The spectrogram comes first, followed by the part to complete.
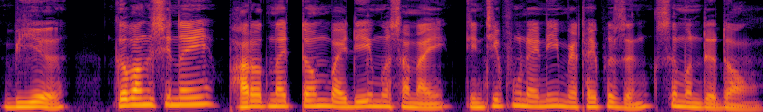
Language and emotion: Bodo, neutral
